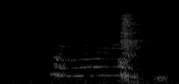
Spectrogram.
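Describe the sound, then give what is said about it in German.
A tomcat going wild gives one drawn-out, quiet yowl that holds a steady, nasal pitch, then breaks into a harsh, raspy burst. A short, low moan follows at the end. “ich weiß nicht, ob man das hört, aber hier dreht gerade der Kater völlig durch.”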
